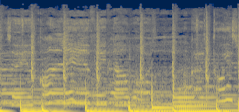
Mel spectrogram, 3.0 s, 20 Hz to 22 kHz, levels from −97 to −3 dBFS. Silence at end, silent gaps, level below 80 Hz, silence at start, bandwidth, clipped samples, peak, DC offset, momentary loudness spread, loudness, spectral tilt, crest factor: 0 s; none; -10 dBFS; 0 s; 15.5 kHz; under 0.1%; 0 dBFS; under 0.1%; 3 LU; -12 LUFS; -5.5 dB/octave; 8 dB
